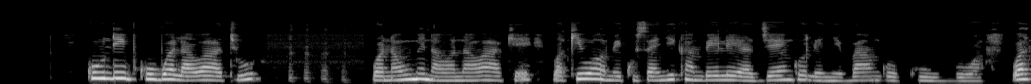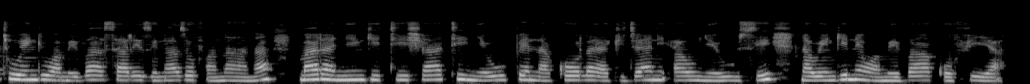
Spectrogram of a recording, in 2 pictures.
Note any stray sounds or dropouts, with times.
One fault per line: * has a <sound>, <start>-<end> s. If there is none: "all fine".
* has a laugh, 2.7-3.5 s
